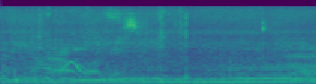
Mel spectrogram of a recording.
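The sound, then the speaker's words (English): A large truck engine idles steadily and loudly before being powered down, a deep continuous rumble with faint background voices mixed in. “We are gonna power down and go outside.”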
